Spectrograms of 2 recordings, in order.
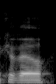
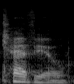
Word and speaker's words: Cavill: And I think they gotta announce Henry Cavill. If they don't, it's still fine. Like whatever, I don't care. But he's Hey, Austin, What? it's pronounced Cavill. I know. I keep saying it wrong, dude.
